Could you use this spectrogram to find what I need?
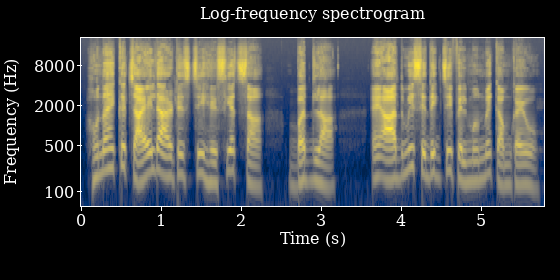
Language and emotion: Sindhi, neutral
